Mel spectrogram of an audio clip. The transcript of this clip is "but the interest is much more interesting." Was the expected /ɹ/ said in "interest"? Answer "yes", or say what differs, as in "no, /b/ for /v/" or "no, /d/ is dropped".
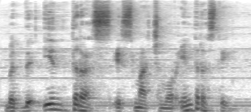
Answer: yes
